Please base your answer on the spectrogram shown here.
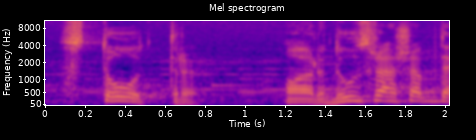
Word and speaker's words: स्तोत्र: ही अर्थों को जानेंगे उस समय स्तोत्र का उच्चारण स्रोत नहीं करेंगे और स्रोत का उच्चारण स्तोत्र या नहीं करेंगे इसी प्रकार एक और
